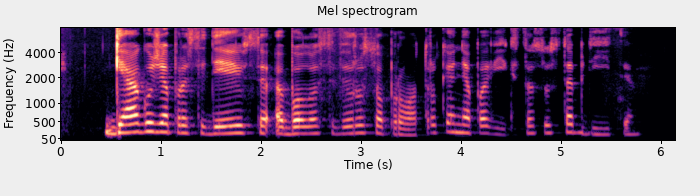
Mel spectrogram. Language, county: Lithuanian, Vilnius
